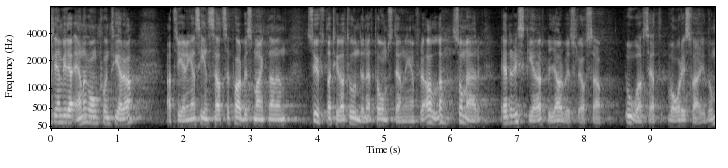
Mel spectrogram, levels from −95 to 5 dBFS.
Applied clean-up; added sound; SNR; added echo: none; none; none; none.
